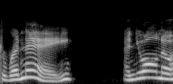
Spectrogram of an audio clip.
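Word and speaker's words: Renais: though the gym is spelled r-e-n-a-i-s but it's pronounced Renee and you all know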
